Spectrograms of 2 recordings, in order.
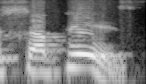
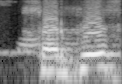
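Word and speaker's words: surface: क्या बोलेंगे बिल्डिंग बोलेंगे इसको सफेस सफेस सरफेस नहीं पूरा रा नहीं सरफेस दिस इज अ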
